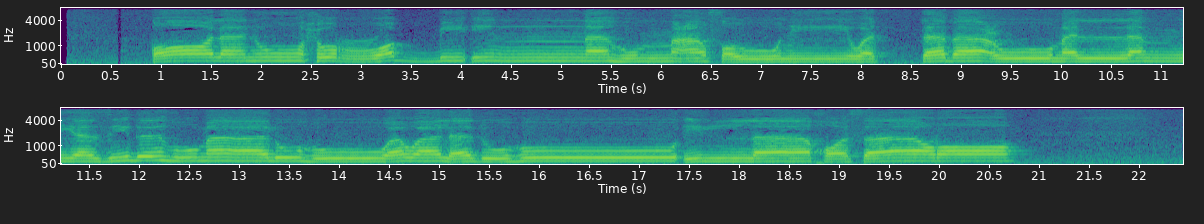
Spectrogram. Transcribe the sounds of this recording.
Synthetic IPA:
qɑːlanuːħʊrːɑbːɪʔɪnː | aɦʊmʕɑsˤɑwniːwat̪ːabaʕuːmanːamjazɪd̪ɦʊmaːlʊɦʊwawalad̪ʊɦʊ | ʔɪlːaːxɑsɑːɾˤɑː

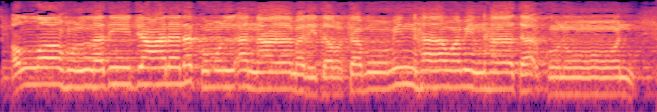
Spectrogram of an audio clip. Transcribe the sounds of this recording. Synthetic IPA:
ʔɑlˤːɑːɦʊʔalːaðiːd͡ʒaʕalalakʊmʊlʔanʕaːmalɪt̪ɑɾˤkabuːmɪnɦaːwamɪnɦaːt̪aʔkʊluːn

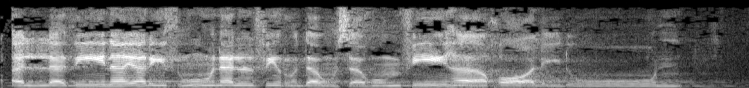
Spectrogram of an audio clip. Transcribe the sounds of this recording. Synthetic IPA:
ʔalːaðiːnajaɾɪθuːnalfɪɾd̪awsaɦʊmfiːɦaːxaːlɪd̪u | n

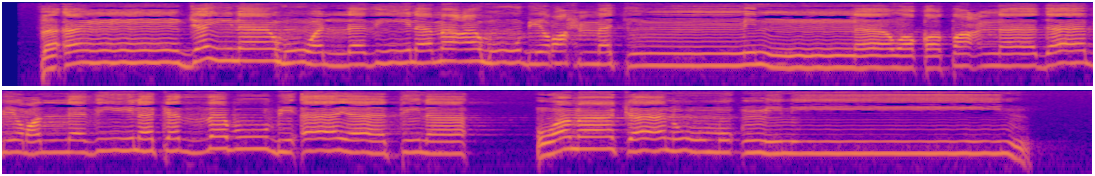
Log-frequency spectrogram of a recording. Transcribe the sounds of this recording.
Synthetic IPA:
faʔan | d͡ʒajnaːɦʊwalːaðiːnamaʕaɦʊːbɪɾˤɑħmat̪m | mɪnː | aːwɑqɑt̪ˤɑʕnaːd̪aːbɪɾalːaðiːnakaðːabuːbɪʔaːjaːt̪ɪnaː | wamaːkaːnuːmʊʔmɪni | n

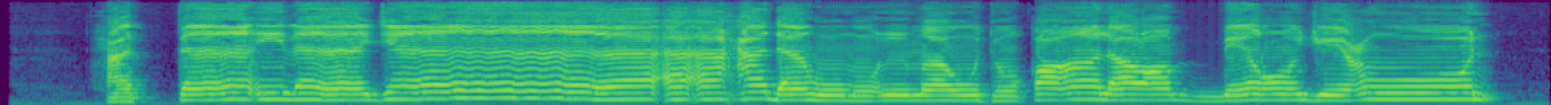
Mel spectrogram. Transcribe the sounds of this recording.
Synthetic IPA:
ħat̪ːaːʔɪðaːd͡ʒaː | ʔaʔaħad̪ahʊmalmawt̪qɑːlaɾˤɑbːiɾˤd͡ʒɪʕuːn

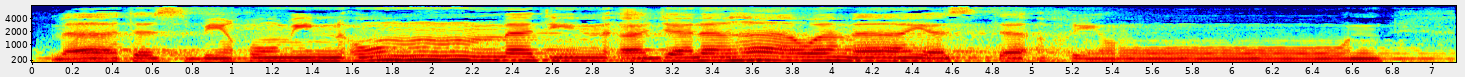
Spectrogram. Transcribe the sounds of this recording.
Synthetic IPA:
maːt̪asbɪqʊmɪnʔʊmːaʔad͡ʒalaɦaːwamaːjast̪aʔxɪɾuuː | n

